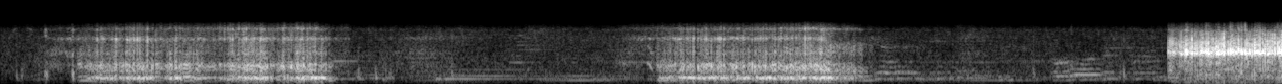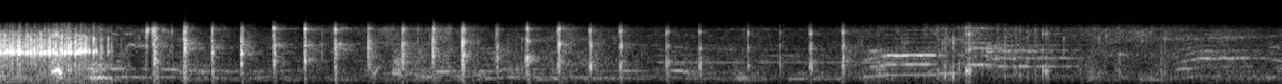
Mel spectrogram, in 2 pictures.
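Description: Loud rattling snores on breathing in, followed by a fast fluttering rattle; snoring.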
